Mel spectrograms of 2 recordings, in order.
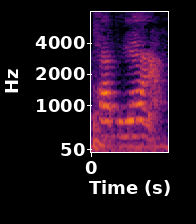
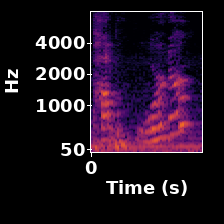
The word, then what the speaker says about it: Pop Warner: yeah where I'm from we call that pop water and I heard some kids at college call it Pop Warner and I was like what kind of idiot college excuse me you're saying it wrong okay it's pop what guess I shouldn't have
